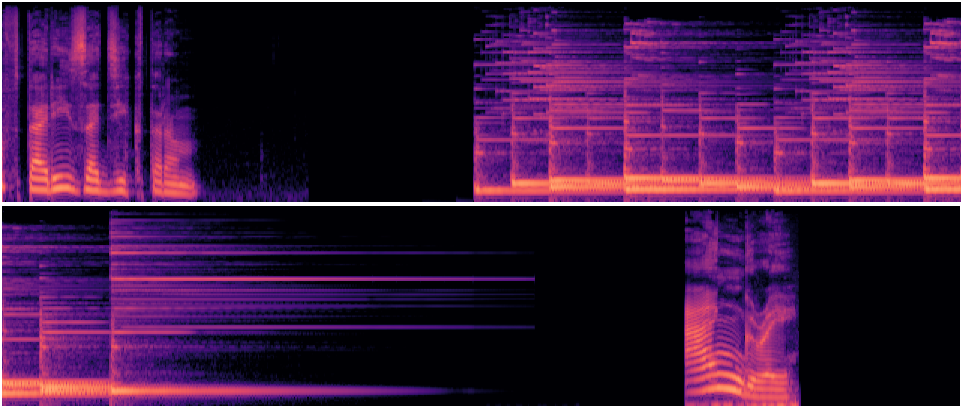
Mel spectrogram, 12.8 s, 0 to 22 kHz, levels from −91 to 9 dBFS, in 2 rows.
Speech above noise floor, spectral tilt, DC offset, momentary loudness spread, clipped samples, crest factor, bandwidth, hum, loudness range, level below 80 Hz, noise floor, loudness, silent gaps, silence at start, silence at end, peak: over 70 dB; -5 dB/octave; under 0.1%; 15 LU; under 0.1%; 18 dB; 19 kHz; none; 10 LU; -54 dBFS; under -90 dBFS; -18 LUFS; 2.05-2.77 s; 0 s; 1.05 s; 0 dBFS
